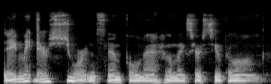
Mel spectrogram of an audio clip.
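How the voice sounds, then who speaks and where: Deep, dark-voiced man. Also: brisk, low-quality recording. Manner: laid-back, plain-spoken. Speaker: host of a live severe weather stream. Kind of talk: casual on-air chat.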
